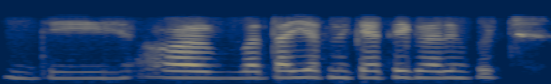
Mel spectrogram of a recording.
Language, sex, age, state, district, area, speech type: Hindi, female, 18-30, Bihar, Vaishali, rural, conversation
